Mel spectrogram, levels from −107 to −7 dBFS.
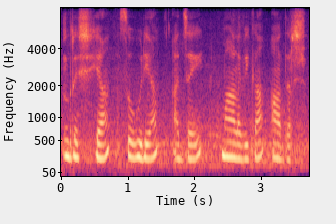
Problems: none marked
